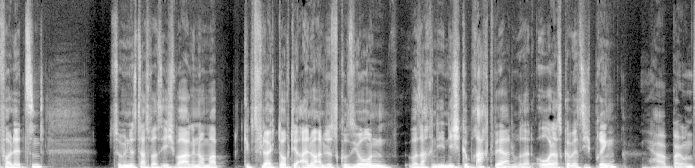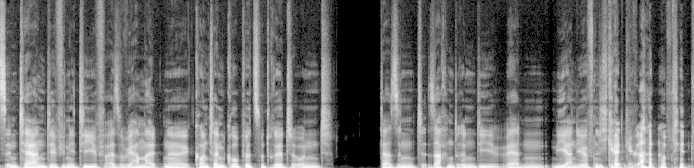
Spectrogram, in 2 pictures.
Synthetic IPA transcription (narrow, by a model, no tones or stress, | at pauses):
fɛɐlɛt͡sn̩t | t͡sumɪndəstd̥as̬v̥as̬ɪ̰çv̥aːɐɡənɔmənhap̚ | ɡ̥iːp̚tsfɪlaɪçt̚d̥ɔχd̥iːʔa̰ɪnoːdandʁədɪskʊs̬joːnʔyːbɐzaχn̩diːnɪçt̚ɡ̥əbʁaχtv̥eːɐdn̩voːɐzaːk̚tʔoːɾa̰skʰœnviɐɛsnɪçt̚b̥ʁɪŋən | jaːbaɪʔʊ̰nsʔɪ̰ntʰɛɐndefinitʰiːfʔa̰lzoviːɐhaːm̩haltnəkʰɔntʰɛnt̚ɡ̥ʁʊpʰət͡sudʁɪtʊ̰nt | d̥aːzɪntz̥aχn̩dʁɪndiːveːɐdn̩ːiːandiːʔœfn̩tlɪçkʰaɪt̚ɡ̥əʁaːtn̩aʊfjeːdn̩f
